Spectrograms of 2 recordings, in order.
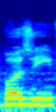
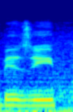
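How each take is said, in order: First: The first vowel sounds like 'buh'. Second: The first vowel sounds like 'bih'. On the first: The speaker calls it wrong. "I used to pronounce it Buzzy for the longest time" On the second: The speaker calls it right. "you're supposed to say, like, busy"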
